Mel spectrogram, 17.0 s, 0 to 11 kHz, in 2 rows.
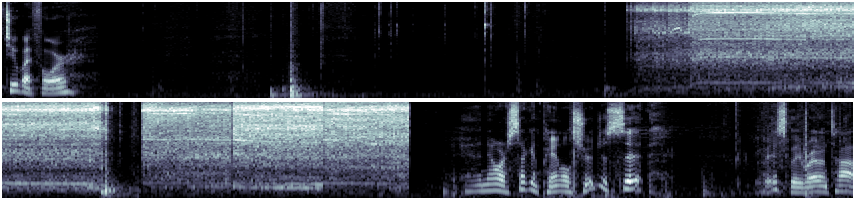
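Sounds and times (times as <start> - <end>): power drill driving a screw: 6.2 - 12.6.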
